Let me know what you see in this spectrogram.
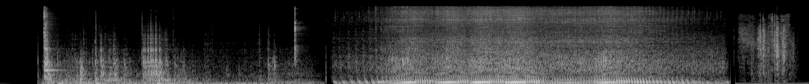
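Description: Glass-breaking explosion effect: a sharp blast about a third of a second in, then shattering and crashing glass for about three seconds. Then a motorcycle engine runs and revs for about four seconds and cuts off suddenly, followed by a short rustle just before the end.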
